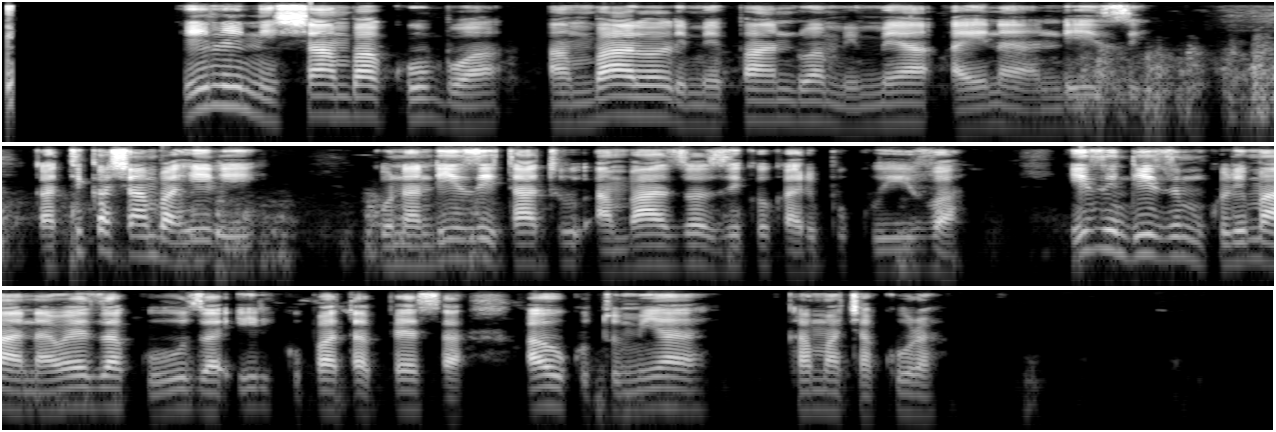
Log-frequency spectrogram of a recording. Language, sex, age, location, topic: Swahili, male, 25-35, Kisii, agriculture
